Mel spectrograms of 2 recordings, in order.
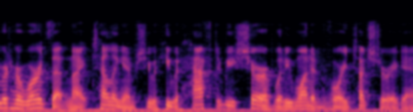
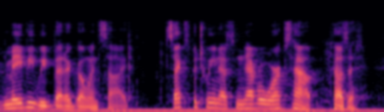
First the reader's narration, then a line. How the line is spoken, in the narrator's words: he finished bitterly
